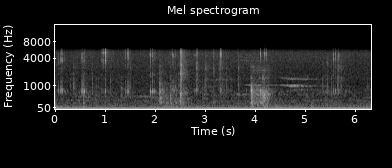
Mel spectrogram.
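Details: Short, gritty clicking and scraping bursts repeating irregularly: an infant grinding teeth (bruxism) during teething.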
